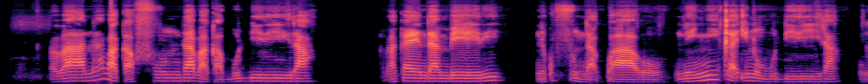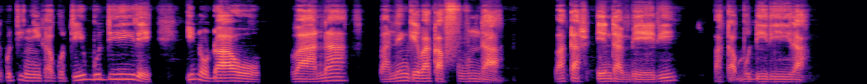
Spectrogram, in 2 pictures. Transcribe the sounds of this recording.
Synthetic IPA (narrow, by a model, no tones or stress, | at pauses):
ʋanaʋakafundaʋakaɓuɗiriɾa | ʋa̰kae̞ndambe̞ri | ne̞ku̥fundakwaʋo̞ne̞ɲikaʔino̞ɓuɗiriɾaŋɡe̞kutiɲikakutiːɓuɗiriɾe̞ino̞ɗawo̞ | ʋana | ʋane̞ŋɡe̞ʋakafunda | ʋakaʐiendambe̞ri | ʋaka̰ɓuɗiɾiːɾa̰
